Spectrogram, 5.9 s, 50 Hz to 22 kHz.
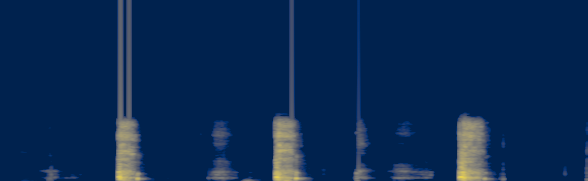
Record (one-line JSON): {"three_cough_length": "5.9 s", "three_cough_amplitude": 27770, "three_cough_signal_mean_std_ratio": 0.2, "survey_phase": "beta (2021-08-13 to 2022-03-07)", "age": "18-44", "gender": "Male", "wearing_mask": "Yes", "symptom_cough_any": true, "symptom_runny_or_blocked_nose": true, "symptom_sore_throat": true, "symptom_fever_high_temperature": true, "symptom_headache": true, "smoker_status": "Never smoked", "respiratory_condition_asthma": false, "respiratory_condition_other": false, "recruitment_source": "Test and Trace", "submission_delay": "2 days", "covid_test_result": "Positive", "covid_test_method": "RT-qPCR", "covid_ct_value": 14.1, "covid_ct_gene": "ORF1ab gene", "covid_ct_mean": 14.2, "covid_viral_load": "21000000 copies/ml", "covid_viral_load_category": "High viral load (>1M copies/ml)"}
